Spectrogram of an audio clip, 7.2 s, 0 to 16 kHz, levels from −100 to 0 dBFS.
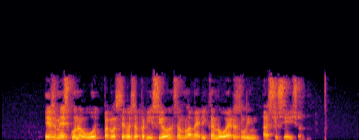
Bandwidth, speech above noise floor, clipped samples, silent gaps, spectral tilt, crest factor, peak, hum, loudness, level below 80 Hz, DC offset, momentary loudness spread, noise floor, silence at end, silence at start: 7.8 kHz; 60 dB; under 0.1%; none; -4 dB/octave; 16 dB; -2 dBFS; none; -16 LUFS; -64 dBFS; under 0.1%; 8 LU; -76 dBFS; 1.15 s; 0.9 s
